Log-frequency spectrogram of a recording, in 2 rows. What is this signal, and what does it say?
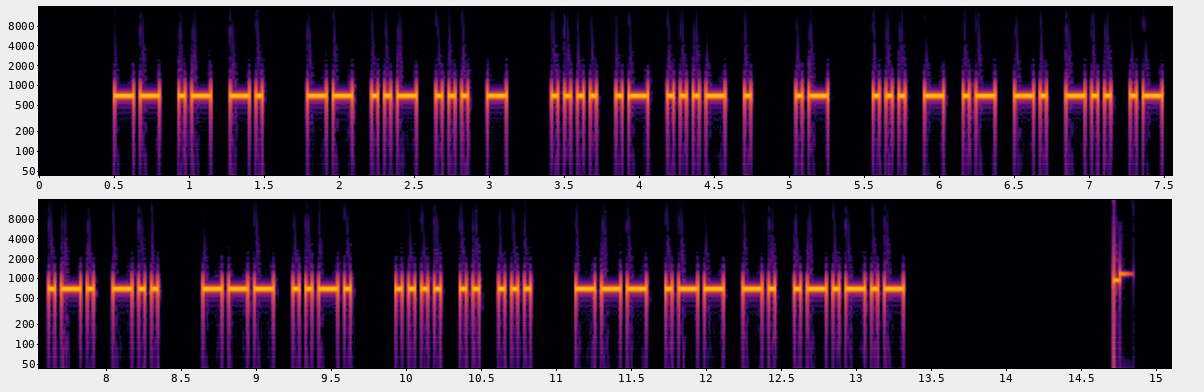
Morse code, heard as a keyed tone, about 28 wpm, 700 Hz. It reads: MAN MUST HAVE A STANDARD OF HIS OWN.
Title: Sentences from Top 1000 Words - Review Part 6 - 28wpm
